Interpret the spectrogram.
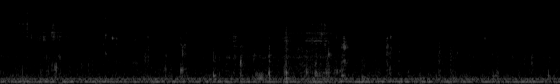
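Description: Faint mouth sounds of people biting and chewing pizza rolls, with scattered small crunchy clicks, over a low steady hum.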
